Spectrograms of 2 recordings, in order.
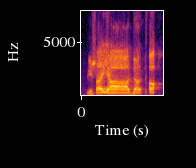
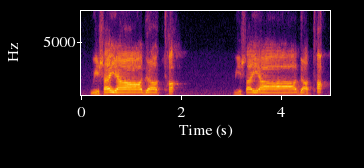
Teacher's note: പക്ഷെ അത് വേറൊരു പദമായിട്ട് കൂടിച്ചേർന്ന് വരുമ്പോൾ ഈ ത എന്നുള്ളത് ദ ആയി മാറും. ഖരമായിട്ടുള്ള തകാരം മൃദുവായിട്ടുള്ള ദകാരമായി മാറിയിട്ടാണ് അടുത്ത അഥ എന്നുള്ളതിൻ്റെ കൂടെ ചേരും. അപ്പൊ വിഷയാത് അഥ, വിഷയാദഥ.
